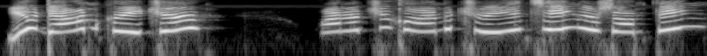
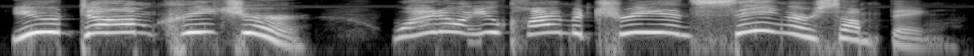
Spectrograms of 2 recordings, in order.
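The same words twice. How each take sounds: First: Very high, loud squawking yell; parrot shout. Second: High, loud angry yell; loud shout. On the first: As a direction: shout it back fast like a parrot. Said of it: "shouted just as loudly". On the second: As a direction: shout at the bird in frustration. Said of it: "Mingling loudly shouted". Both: A narrator's reading.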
